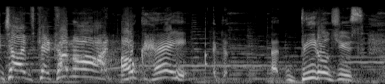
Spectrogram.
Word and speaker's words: Beetlejuice: Put it together. Beetle juice. That's it. That's right. It's spelled differently, but basically, kid, that's what you gotta say.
